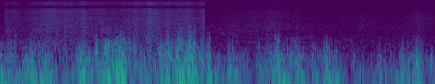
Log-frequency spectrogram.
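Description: Wind buffeting a phone's microphone in loud, gusty rumbles, heaviest in the first two seconds and then easing.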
